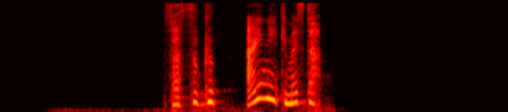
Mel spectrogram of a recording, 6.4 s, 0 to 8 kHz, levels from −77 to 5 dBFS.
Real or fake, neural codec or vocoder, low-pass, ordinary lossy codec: fake; codec, 16 kHz in and 24 kHz out, 0.4 kbps, LongCat-Audio-Codec, two codebook decoder; 7.2 kHz; none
